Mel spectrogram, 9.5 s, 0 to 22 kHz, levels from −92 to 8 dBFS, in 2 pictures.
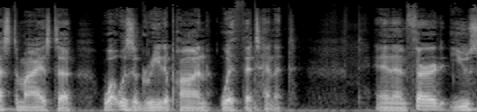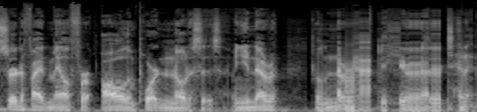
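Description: From 7.59 s to the end at 9.54 s, the speech collapses into a rigid metallic buzz near 66.7 Hz that still loosely tracks the words: robotic sound from repeated short buffers, likely caused by audio arriving too seldom, so about half the time is filled by repeating the last 15 ms.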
